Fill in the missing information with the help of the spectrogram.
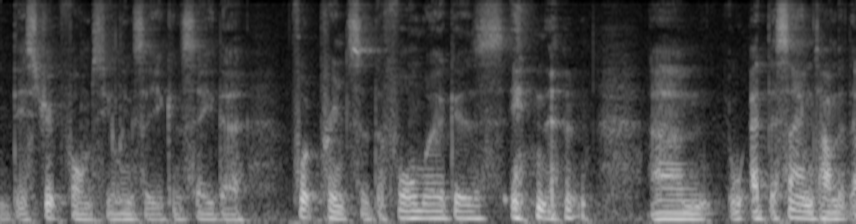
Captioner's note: chuckling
